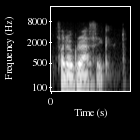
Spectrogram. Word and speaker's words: photographic: Photographic. Photographic. Well, you are absolutely correct. Here in this case, we have a secondary stress in the first syllable, but the primary stress is in the third syllable, photographic.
